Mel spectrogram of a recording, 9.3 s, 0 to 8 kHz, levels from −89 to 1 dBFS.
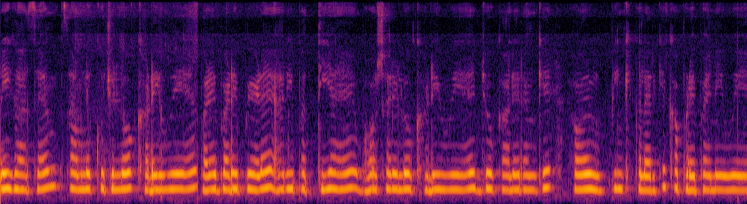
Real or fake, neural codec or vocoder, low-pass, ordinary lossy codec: real; none; none; none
